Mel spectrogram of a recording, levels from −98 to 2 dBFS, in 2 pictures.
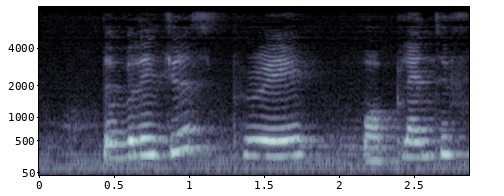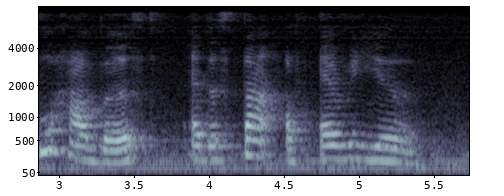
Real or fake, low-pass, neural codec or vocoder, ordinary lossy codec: fake; 7.2 kHz; autoencoder, 48 kHz, 128 numbers a frame, DAC-VAE, trained on Japanese speech; none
